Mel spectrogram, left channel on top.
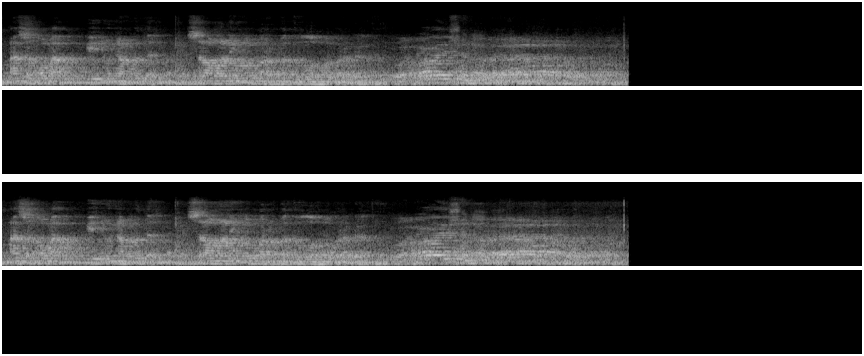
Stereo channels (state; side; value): normal; both; correlation 0.54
